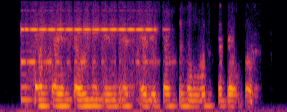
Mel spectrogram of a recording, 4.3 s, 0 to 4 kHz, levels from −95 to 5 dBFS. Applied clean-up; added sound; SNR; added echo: neural diffusion model UNIVERSE++.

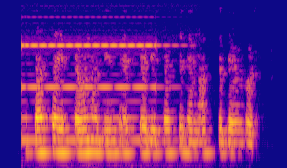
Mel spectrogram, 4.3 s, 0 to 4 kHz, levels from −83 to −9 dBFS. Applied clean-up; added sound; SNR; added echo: none; Keyboard (musical); 1 dB; none.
